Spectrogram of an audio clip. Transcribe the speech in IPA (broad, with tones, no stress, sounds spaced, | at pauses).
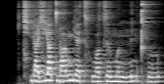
t͡ɕʰ j ä˨˩ ɕ j ä˥˩ t̪ j ɑ˧˥ ʊ̯ m j ɛ˨˩ t͡sʰ w ɔ˧˥ t͡s ɹ̩˧˥ m ɤ˨˩ ŋ n̪ i˥˩ n kʰ u˨˩˦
